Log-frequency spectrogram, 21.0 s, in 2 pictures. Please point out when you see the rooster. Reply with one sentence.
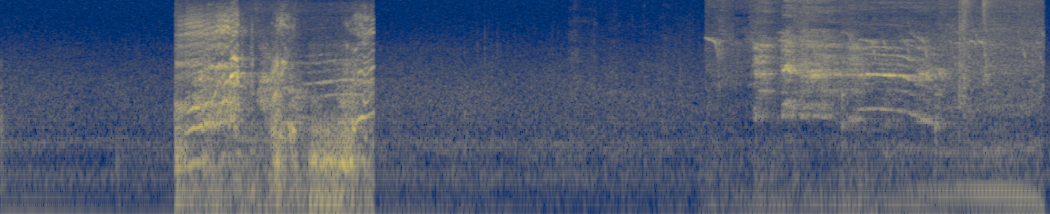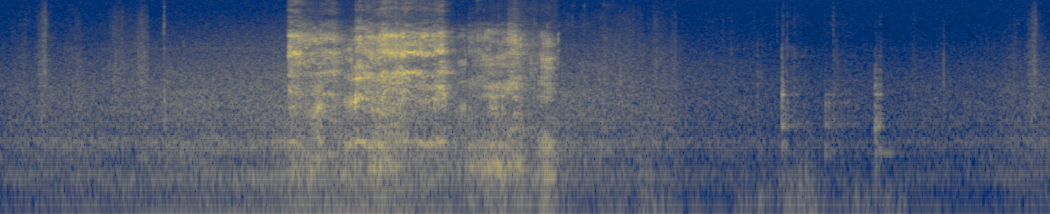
The rooster can be heard from 7.0 to 10.4 s.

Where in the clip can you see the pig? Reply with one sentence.
You can hear the pig from 1.8 to 3.8 s and from 13.3 to 16.1 s.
